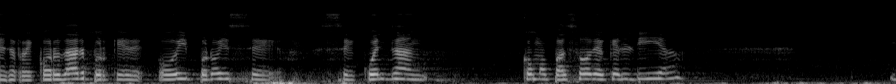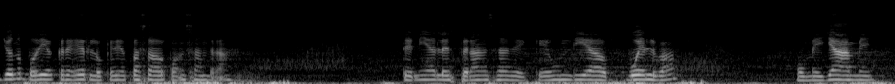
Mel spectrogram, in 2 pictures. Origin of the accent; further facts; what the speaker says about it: Peru; yo soy extranjera, soy peruana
